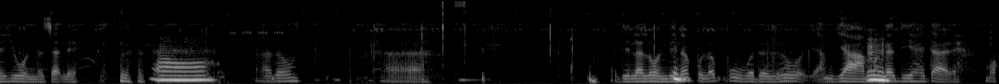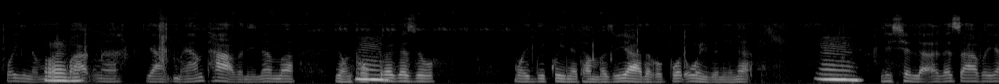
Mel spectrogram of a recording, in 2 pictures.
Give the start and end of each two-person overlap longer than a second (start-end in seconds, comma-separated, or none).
none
